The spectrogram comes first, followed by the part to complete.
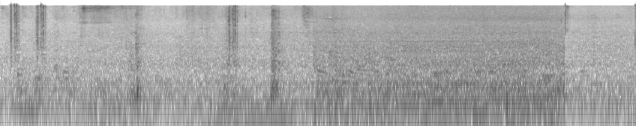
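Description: A mahjong table wrapped in plastic sheeting is carried and set down on pavement, giving several sharp knocks and clatters in the first few seconds. These sit over a steady background of street noise, which grows louder about halfway through and cuts off abruptly near the end.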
